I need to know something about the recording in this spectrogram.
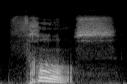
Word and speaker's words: France: France. La France. Okay. A N here. Nazal la France.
